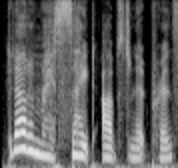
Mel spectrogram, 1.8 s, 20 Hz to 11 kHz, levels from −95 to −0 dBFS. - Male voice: No, female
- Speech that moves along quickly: Yes, fast, 235 wpm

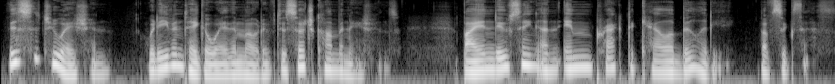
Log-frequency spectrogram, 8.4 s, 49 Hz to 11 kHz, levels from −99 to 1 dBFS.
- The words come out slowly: Yes, slow, 120 wpm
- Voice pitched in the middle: No, low, 120 Hz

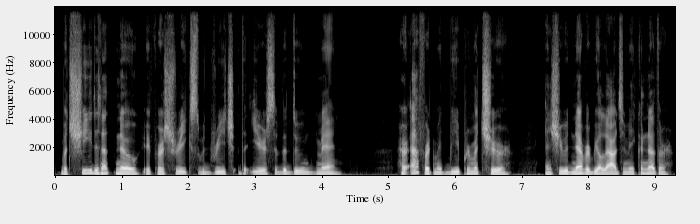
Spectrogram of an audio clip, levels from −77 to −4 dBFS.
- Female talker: No, male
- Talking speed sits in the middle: Yes, average, 195 wpm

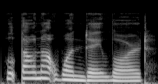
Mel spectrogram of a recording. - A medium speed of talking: No, fast, 225 wpm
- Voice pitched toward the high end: Yes, high, 210 Hz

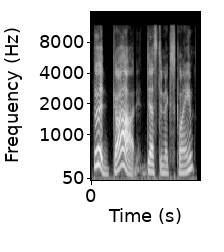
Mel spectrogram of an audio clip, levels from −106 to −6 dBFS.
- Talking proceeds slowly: Yes, slow, 110 wpm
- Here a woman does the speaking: Yes, female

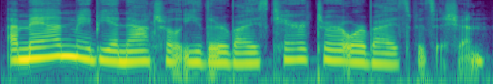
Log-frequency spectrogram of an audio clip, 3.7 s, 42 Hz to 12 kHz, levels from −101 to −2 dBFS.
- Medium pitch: No, high, 210 Hz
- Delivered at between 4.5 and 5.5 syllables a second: No, 5.9 syllables/s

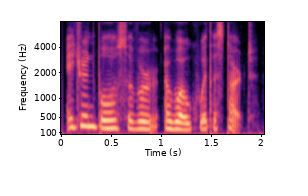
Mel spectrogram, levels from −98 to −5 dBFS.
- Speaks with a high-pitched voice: Yes, high, 210 Hz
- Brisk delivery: No, average, 175 wpm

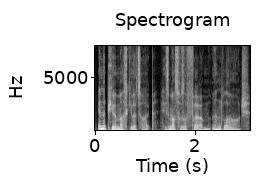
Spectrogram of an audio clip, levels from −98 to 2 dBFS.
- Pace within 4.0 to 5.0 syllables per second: No, 5.8 syllables/s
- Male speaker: Yes, male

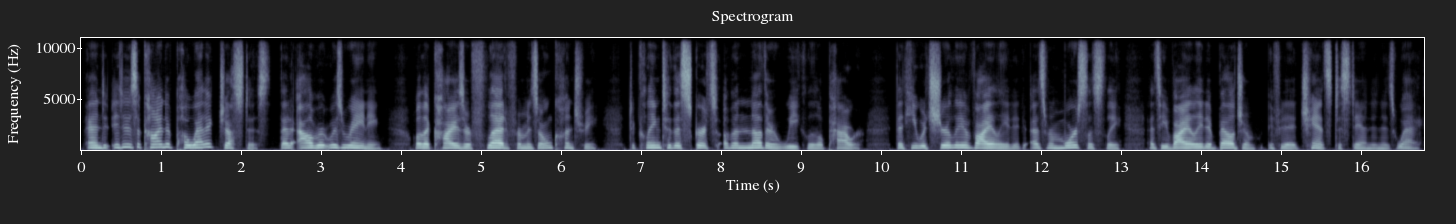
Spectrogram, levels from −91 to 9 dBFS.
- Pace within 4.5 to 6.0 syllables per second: Yes, 5.0 syllables/s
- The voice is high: Yes, high, 220 Hz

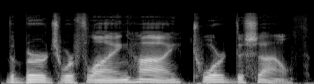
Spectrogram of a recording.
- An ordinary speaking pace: Yes, average, 155 wpm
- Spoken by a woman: No, male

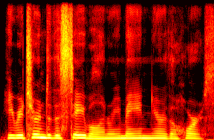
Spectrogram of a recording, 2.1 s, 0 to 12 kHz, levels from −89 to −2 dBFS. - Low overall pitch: No, high, 200 Hz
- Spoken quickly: Yes, fast, 280 wpm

